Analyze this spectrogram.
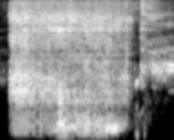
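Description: A long, loud, buzzy fart lasting about a second and a half, its pitch wavering, then a couple of short sputtering bursts at the end. No one speaks.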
